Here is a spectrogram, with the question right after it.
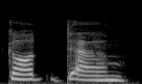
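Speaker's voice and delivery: heart-rending cry. A narrator's reading. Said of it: "in a heart-rending descending note".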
